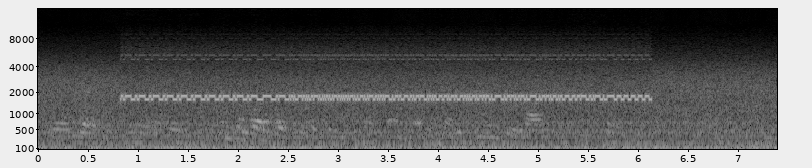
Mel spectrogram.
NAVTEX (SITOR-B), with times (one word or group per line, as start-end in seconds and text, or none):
2.6-3.5 ESTE
3.3-4.0 NAO
3.9-4.3 E
4.2-4.6 O
4.5-5.3 CASO
5.2-5.7 DO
